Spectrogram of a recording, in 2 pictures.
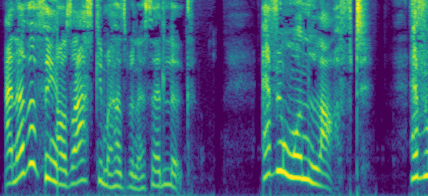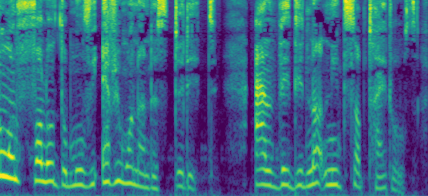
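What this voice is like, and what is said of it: African-accented English. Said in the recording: “my accent is a problem ... You sound tropical.”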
